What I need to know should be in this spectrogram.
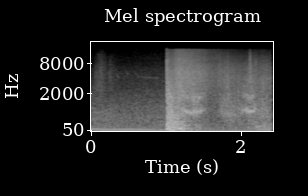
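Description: A car crashes hard into a tree with a loud thud.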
